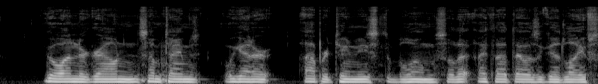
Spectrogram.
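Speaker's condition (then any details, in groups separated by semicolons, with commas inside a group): Parkinson's disease; stutters and stammers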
